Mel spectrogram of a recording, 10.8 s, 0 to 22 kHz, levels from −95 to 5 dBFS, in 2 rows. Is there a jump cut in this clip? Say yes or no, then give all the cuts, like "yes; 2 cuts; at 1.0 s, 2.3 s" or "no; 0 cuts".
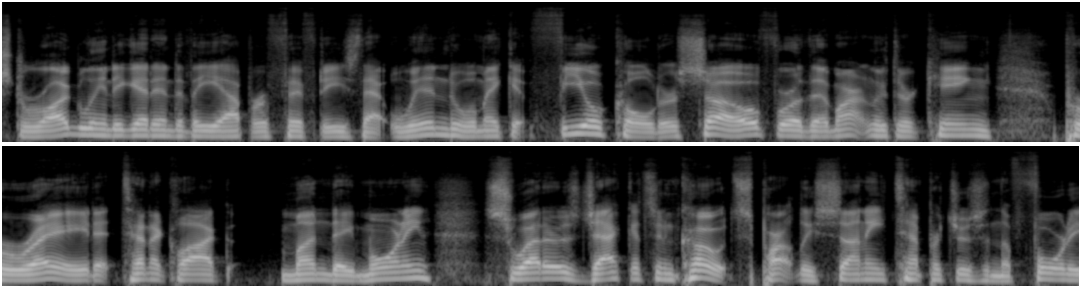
no; 0 cuts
